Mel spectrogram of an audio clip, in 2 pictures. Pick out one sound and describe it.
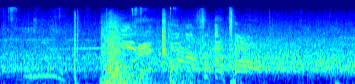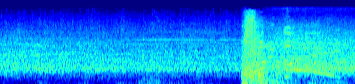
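Heavy thuds of bodies slamming onto a wrestling ring mat ring out.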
